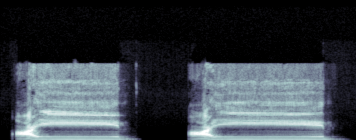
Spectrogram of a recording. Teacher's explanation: গলার মধ্যখান চেপে আমরা এই অক্ষরটা উচ্চারণ করব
